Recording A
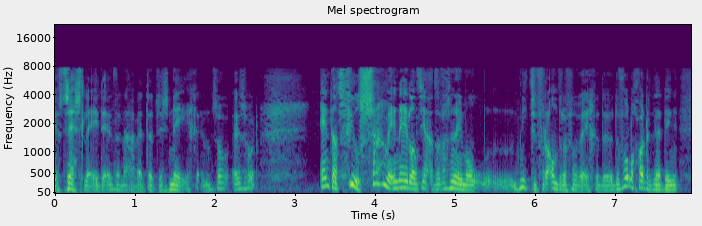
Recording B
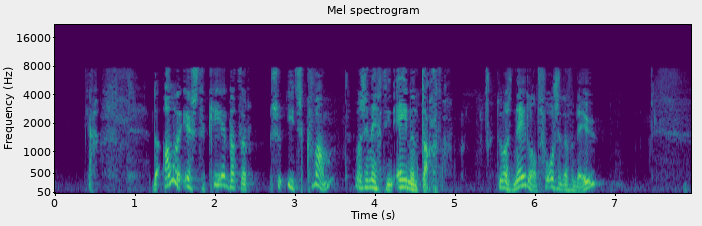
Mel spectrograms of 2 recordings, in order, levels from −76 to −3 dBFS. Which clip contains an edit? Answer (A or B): A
